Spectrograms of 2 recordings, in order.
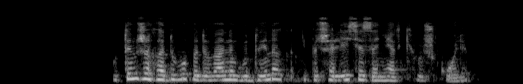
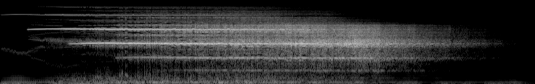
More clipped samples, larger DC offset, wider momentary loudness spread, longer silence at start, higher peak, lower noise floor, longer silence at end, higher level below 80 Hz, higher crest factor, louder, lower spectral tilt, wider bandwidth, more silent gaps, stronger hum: neither; neither; about the same, 14 LU vs 14 LU; first, 1.15 s vs 0.25 s; about the same, -6 dBFS vs -6 dBFS; first, -88 dBFS vs -58 dBFS; second, 0.55 s vs 0.85 s; second, -72 dBFS vs -52 dBFS; first, 20 dB vs 14 dB; second, -25 LUFS vs -15 LUFS; first, -4.5 dB/octave vs 2 dB/octave; second, 9.8 kHz vs 16 kHz; neither; neither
